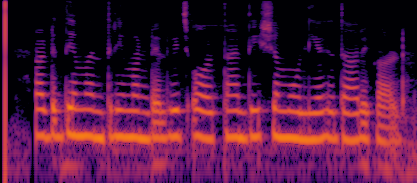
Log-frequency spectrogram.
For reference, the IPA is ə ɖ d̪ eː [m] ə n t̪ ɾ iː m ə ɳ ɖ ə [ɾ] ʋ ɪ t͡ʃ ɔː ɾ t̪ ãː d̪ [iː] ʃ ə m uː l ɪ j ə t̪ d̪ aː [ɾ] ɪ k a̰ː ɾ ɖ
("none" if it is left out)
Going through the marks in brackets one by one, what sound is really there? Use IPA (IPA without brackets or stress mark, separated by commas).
m, l, iː, ɾ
